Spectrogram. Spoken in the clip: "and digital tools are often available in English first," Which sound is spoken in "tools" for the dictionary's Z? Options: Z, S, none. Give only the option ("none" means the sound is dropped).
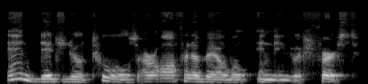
Z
